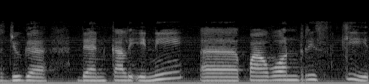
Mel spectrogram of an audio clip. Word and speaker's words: Pawon Rizq: dan kali ini eh Pawon Rizki tulisannya kan riskue ya membacanya benar Pawon Rizki ya Pawon Rizki Bunda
